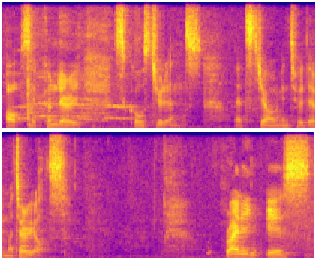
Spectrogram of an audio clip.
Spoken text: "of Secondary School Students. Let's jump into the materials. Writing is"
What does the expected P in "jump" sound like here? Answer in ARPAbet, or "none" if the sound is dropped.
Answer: none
